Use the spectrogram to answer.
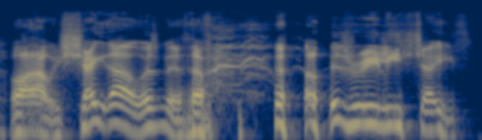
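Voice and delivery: loud, high, breaking into laughter; laughing self-mockery. Comedian to crowd after a joke flops, laughing admission. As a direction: blurt it out loudly through your laughing.

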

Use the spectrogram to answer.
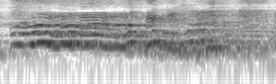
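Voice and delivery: high loud mock scream; panicked yell. Imitating her little brother, a loud high panicked ah. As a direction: yelp like a panicked kid. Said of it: "He just goes".

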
